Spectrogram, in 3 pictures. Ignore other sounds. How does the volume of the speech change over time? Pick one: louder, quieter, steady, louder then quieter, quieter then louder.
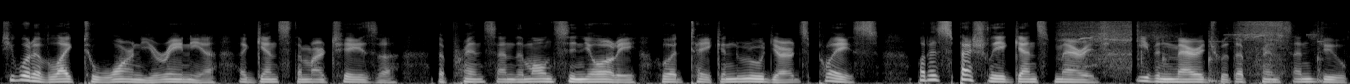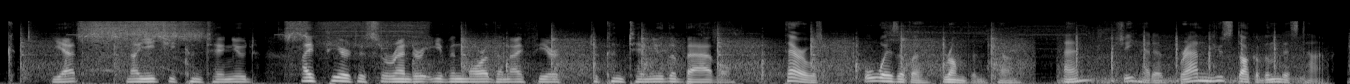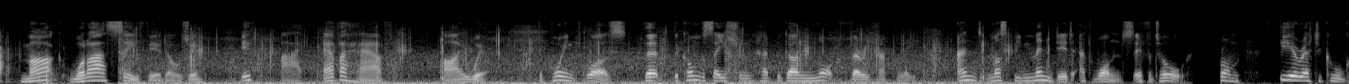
steady.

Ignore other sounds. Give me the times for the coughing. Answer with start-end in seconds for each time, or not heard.
not heard.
